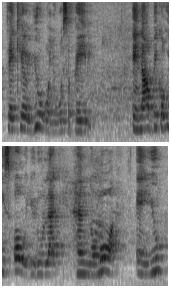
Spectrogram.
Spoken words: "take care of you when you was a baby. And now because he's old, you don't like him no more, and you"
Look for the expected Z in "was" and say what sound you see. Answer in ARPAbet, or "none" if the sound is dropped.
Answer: S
